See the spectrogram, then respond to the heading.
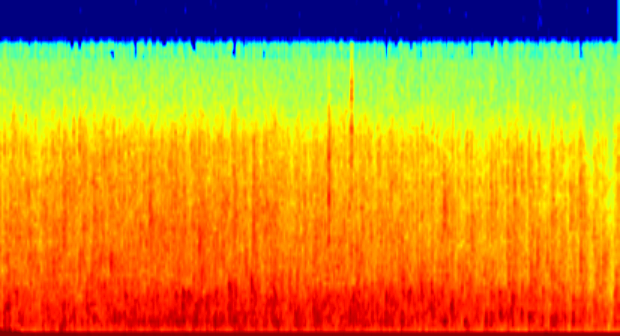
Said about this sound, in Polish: Pewnie to oklaski były.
